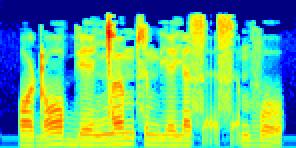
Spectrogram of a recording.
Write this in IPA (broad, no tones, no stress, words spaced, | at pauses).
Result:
ɔɖɔ bʲe ŋ͡ǀœm sʏmjejɛsɛ̰ sɛ̰mvo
